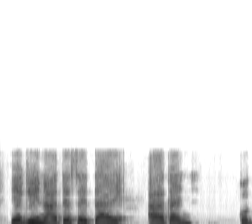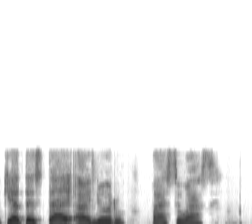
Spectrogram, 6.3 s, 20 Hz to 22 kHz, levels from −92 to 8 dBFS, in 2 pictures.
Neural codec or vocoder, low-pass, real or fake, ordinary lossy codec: codec, 16 kHz, 4 kbps, FreqCodec, smaller model; 7.2 kHz; fake; none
